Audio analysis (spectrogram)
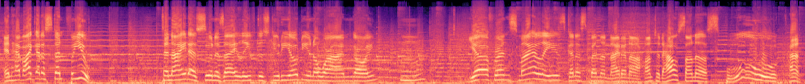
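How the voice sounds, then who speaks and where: A man's voice: high-pitched, low-quality recording. A man playing a chummy, showy 1940s radio disc jockey with teasing, chatty patter in an audio drama.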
